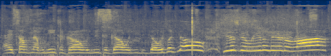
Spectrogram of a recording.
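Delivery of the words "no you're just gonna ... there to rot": high, pleading imitation of grief; distraught protest. Retelling a friend refusing to leave the body, high distraught plea. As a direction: protest in a high, upset character voice. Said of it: "he's just losing it".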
